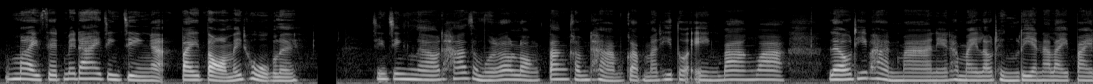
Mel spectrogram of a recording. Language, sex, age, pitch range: Thai, female, 20-39, 180-220 Hz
